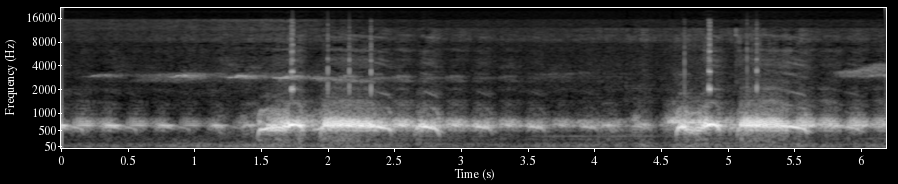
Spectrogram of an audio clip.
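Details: Spotted dove cooing in low, mellow phrases: a loud rolling burst near two seconds and another near five seconds, with steady faint cooing between.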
